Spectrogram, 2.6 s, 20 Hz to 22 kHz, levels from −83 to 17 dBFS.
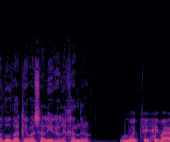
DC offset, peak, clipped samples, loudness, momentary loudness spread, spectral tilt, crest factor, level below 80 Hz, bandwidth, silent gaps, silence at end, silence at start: under 0.1%; -8 dBFS; under 0.1%; -30 LUFS; 10 LU; -5.5 dB/octave; 20 dB; -66 dBFS; 14.5 kHz; none; 0 s; 0 s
